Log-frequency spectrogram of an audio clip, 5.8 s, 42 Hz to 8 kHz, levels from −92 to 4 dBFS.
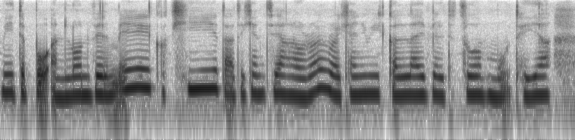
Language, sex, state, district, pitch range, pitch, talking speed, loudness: Mizo, female, Mizoram, Aizawl, 225-245 Hz, 230 Hz, 240 wpm, -17 LUFS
